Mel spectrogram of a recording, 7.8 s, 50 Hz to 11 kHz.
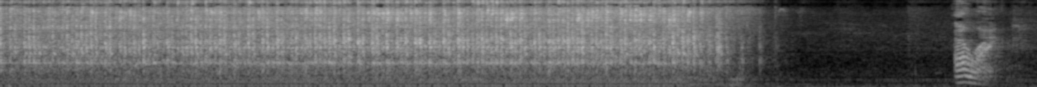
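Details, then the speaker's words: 2009 Dodge Charger SE 2.7 no-start, coughing through the intake, coolant dripping and mixing with oil: a harsh rattling rumble while trying to run, then shut off; the internal water pump failed and upset the timing. "right, so what I suspect what happened was the water pump, because I hear a lot of water pump noise. The water pump is internal on this particular engine."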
